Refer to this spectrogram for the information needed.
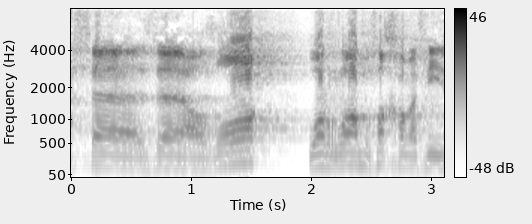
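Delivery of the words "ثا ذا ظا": ثا ذا ظا drawn out very slowly; letter drill. Shown as a demonstration. Teacher drilling the letters, very slow. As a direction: sound out ثا ذا ظا letter by letter. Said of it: "والذال معجمة".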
